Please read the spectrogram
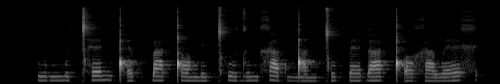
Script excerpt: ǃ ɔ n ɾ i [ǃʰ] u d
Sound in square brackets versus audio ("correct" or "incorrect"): incorrect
